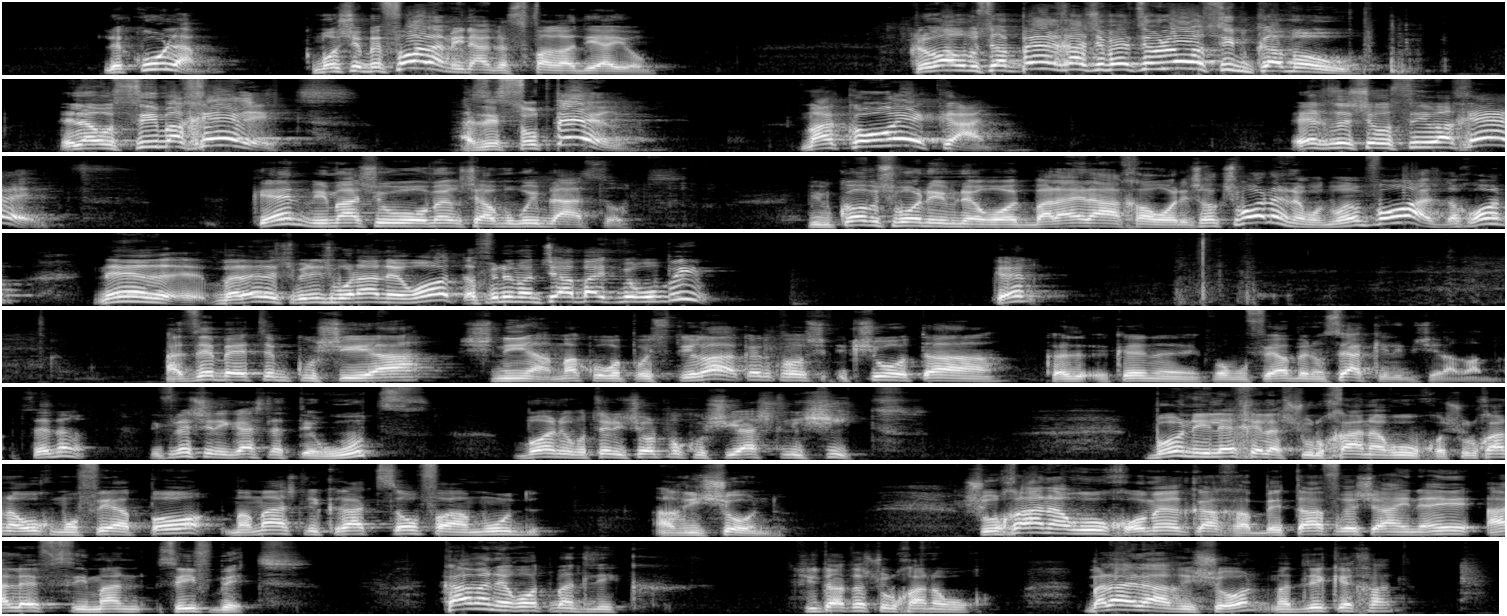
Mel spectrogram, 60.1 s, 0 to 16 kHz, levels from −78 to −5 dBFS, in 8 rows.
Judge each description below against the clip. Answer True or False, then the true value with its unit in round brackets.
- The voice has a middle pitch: True (165 Hz)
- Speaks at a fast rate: False (120 wpm)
